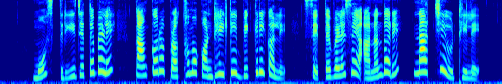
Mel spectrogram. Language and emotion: Odia, happy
